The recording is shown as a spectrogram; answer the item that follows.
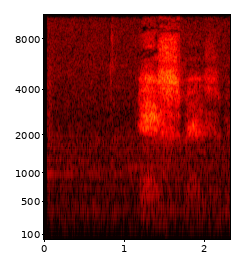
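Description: A person whispering close by: a breathy, unvoiced phrase of about half a second starting a little over a second in, followed by a shorter whispered sound.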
